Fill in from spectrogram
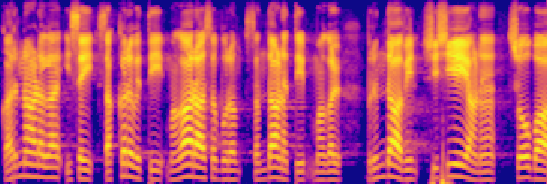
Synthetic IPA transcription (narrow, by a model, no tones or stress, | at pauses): kɐɾnaːɽɐɣɐʔɪsɐɪsɐkːɐɾɐʋɪt̪ːimɐɣaːɾaːsɐbʊɾɐmsɐnd̪aːnɐt̪ːɪnmɐɣɐɭ | bɪɾɪnd̪aːʋɪnʃɪʂɪjɐjaːnɐsoːbaː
